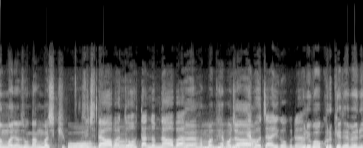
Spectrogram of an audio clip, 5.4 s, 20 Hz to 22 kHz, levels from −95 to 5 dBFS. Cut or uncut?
cut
